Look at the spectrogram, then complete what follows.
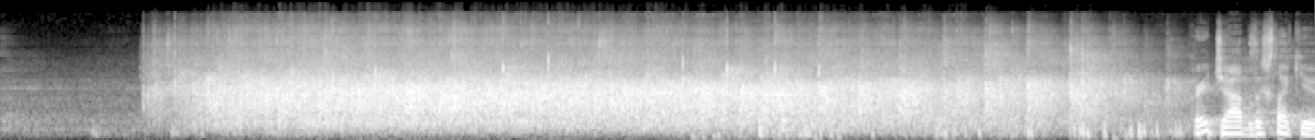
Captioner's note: applause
